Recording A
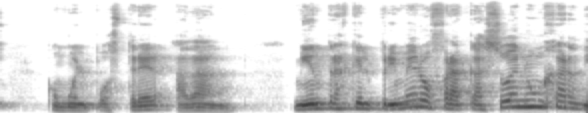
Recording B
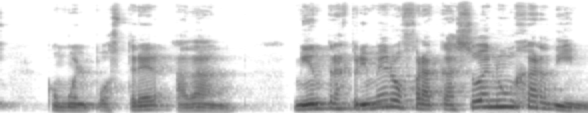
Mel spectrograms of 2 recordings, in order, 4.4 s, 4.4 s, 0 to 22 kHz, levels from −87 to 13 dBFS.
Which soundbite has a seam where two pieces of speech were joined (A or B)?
B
